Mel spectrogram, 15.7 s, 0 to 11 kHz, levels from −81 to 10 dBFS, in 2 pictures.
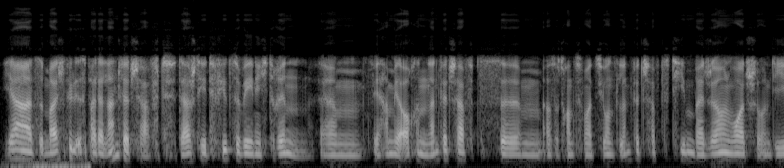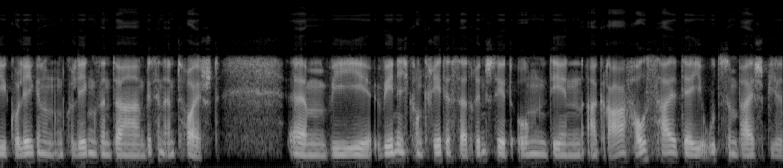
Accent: German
